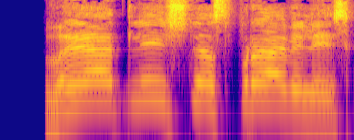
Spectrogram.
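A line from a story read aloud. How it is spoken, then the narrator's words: Shout. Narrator (Russian): крикнул он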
